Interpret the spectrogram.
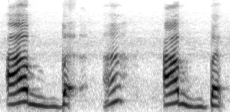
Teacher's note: Ada lantunan sikit kerana sifatnya qalqalah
